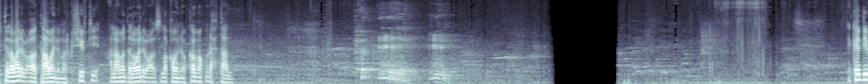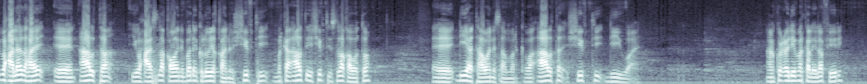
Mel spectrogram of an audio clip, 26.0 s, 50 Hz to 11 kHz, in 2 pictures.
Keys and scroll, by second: 0.4 shift+,, 14.3 space, 20.3 alt+shift+d, 25.8 ctrl+z.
